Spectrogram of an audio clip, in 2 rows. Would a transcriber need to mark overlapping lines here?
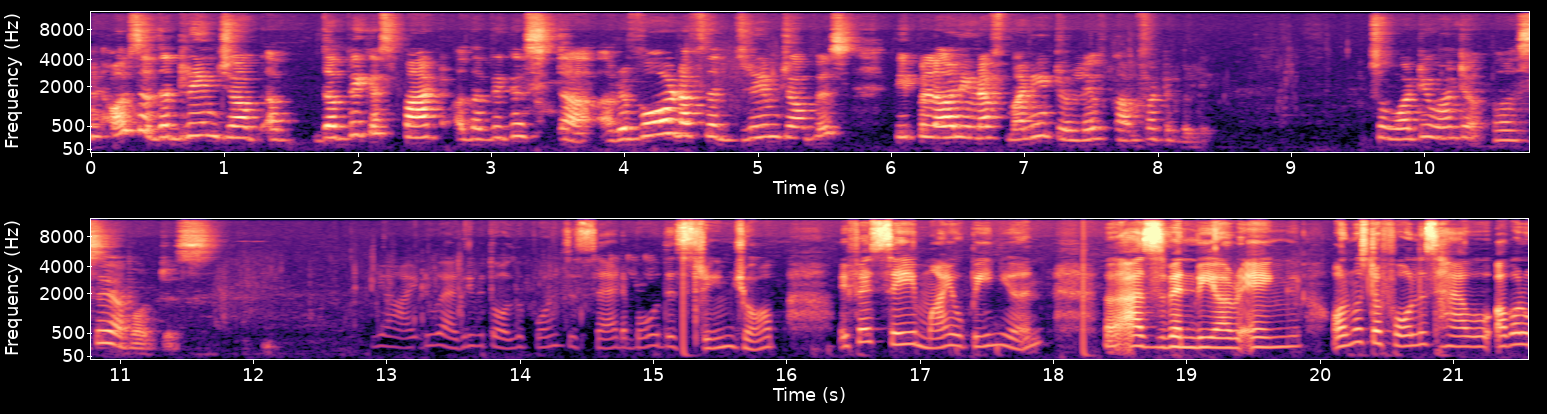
No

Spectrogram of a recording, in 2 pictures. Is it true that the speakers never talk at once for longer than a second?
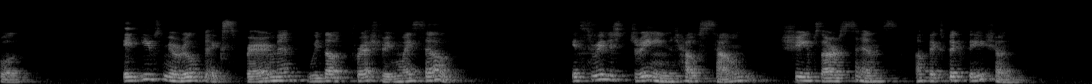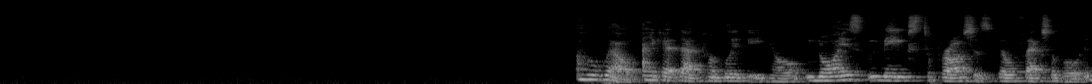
Yes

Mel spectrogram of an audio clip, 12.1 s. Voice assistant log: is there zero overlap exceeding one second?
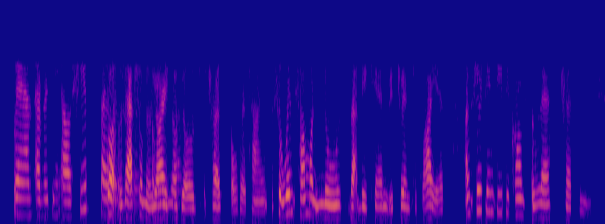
No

